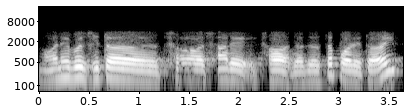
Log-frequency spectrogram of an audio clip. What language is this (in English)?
Nepali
